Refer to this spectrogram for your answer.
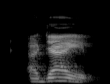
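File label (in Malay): "ajaib", Malay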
